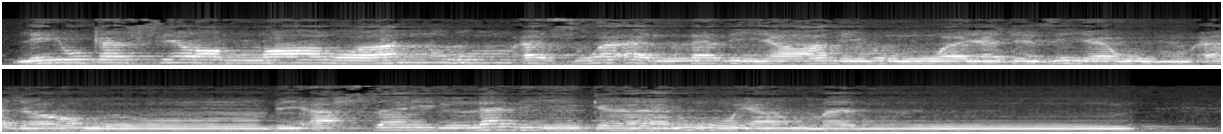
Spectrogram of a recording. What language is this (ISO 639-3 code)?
ara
